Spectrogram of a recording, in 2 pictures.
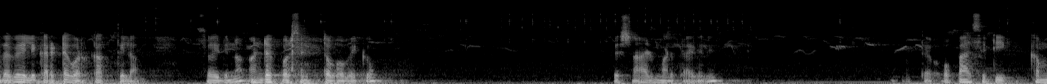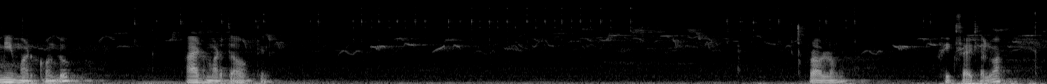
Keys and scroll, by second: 18.3 w.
